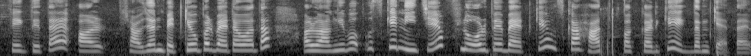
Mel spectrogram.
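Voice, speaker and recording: A woman's voice: high-pitched, a little hiss or hum. A woman casually retelling a story in a chatty way, often repeating the same fillers.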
